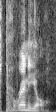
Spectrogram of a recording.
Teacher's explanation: perennial has the second syllable accented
